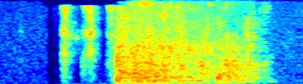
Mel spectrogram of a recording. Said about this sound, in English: They fucking out here doing fireworks and shit. They wild right now. They're doing fireworks right now, man.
